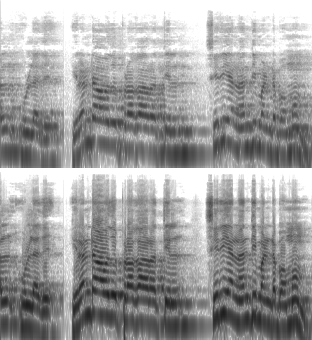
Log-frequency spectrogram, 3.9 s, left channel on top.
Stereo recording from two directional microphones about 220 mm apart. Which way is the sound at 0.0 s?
50° right (ahead or behind).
